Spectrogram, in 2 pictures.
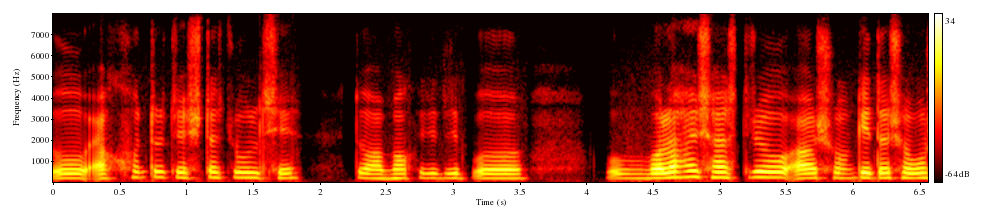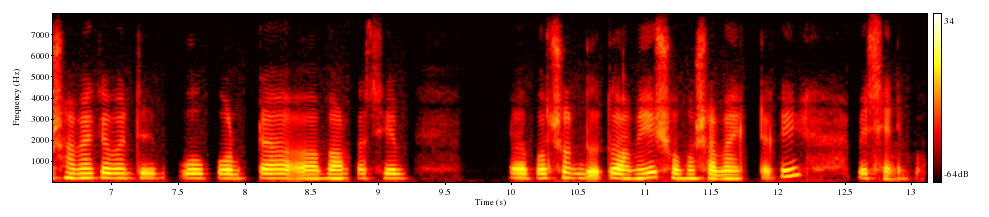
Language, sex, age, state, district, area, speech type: Bengali, female, 18-30, West Bengal, Murshidabad, urban, spontaneous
